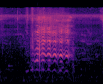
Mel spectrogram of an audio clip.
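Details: Goat being fed, one short quavering bleat lasting about half a second, with a wavering, tremulous tone over a quiet background.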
